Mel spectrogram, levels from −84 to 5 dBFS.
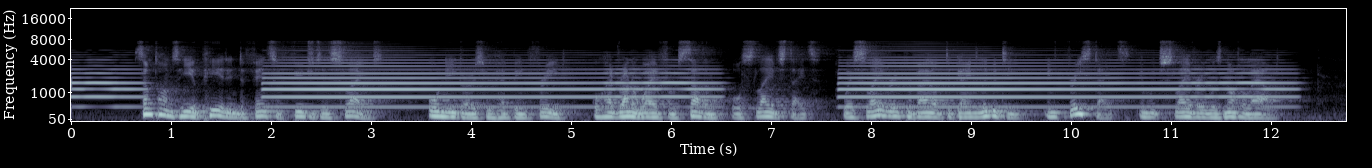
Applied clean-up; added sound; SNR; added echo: none; Wind instrument, woodwind instrument; -1 dB; reverberation time 0.9 s.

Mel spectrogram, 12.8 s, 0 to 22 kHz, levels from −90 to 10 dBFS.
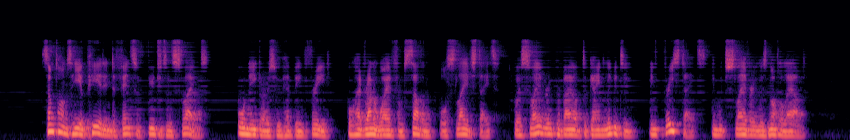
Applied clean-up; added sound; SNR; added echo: neural mask model DeepFilterNet 3.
